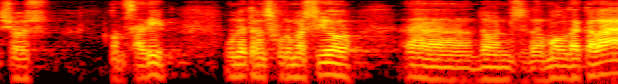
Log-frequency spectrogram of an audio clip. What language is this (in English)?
Catalan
